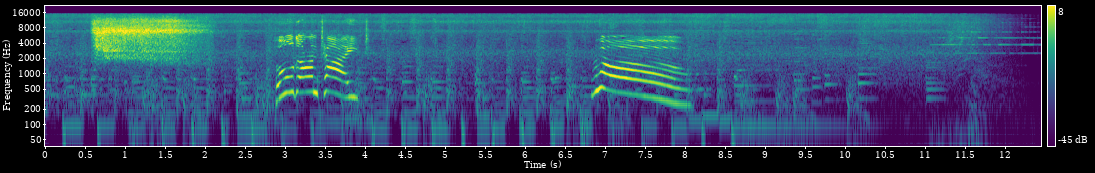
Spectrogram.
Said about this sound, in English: We'd use a really, really long yellow hose to put out the fire. Okay, water.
